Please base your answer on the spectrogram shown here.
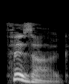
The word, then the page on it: phizog: British English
